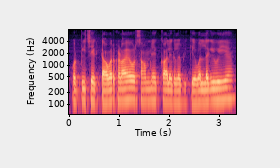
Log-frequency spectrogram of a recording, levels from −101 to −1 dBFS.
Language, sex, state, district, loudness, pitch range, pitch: Hindi, male, Uttar Pradesh, Shamli, -17 LUFS, 115-125 Hz, 120 Hz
